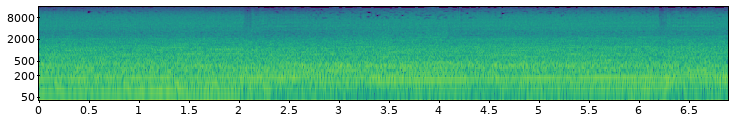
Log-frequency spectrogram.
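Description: Tyres hum on a smooth track.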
